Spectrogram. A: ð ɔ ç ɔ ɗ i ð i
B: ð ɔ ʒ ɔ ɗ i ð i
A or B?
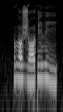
B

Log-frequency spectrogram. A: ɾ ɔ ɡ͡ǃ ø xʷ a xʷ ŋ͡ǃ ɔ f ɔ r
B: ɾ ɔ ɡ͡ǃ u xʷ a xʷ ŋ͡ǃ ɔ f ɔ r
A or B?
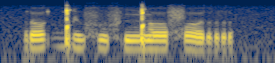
A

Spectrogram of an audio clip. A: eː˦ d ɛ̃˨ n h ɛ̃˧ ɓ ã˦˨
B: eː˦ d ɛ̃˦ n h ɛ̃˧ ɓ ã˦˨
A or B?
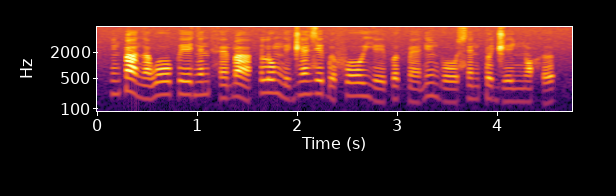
B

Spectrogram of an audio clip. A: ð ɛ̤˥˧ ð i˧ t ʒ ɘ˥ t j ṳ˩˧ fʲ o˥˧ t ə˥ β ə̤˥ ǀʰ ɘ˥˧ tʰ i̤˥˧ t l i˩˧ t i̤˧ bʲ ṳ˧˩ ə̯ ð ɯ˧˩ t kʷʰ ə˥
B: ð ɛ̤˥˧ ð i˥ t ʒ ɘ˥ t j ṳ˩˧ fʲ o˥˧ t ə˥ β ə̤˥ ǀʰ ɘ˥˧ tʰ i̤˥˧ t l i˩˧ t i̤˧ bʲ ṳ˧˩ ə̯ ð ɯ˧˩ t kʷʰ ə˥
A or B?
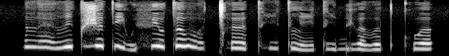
B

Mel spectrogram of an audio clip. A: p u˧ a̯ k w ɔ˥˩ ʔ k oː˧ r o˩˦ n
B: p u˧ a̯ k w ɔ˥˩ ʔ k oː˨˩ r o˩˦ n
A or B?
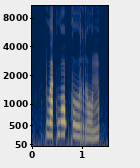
A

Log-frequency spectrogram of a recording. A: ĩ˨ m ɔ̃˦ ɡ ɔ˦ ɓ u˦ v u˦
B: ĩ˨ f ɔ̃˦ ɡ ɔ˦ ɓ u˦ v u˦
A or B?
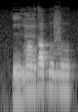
A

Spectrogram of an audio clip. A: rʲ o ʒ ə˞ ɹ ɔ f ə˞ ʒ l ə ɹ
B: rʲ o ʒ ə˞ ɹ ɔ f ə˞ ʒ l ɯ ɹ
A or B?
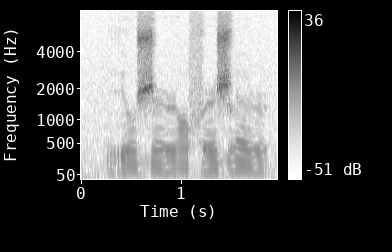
A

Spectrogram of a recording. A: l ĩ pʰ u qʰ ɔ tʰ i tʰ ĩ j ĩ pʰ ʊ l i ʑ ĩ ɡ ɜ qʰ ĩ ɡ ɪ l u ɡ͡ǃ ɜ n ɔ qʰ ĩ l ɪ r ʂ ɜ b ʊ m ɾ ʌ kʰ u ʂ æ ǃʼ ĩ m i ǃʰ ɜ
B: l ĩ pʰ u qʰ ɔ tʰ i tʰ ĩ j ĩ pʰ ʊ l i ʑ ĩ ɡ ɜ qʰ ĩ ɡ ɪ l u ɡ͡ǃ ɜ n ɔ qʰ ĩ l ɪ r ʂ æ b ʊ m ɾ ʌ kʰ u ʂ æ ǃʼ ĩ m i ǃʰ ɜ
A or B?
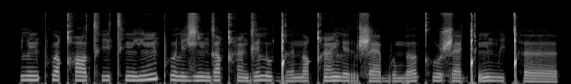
B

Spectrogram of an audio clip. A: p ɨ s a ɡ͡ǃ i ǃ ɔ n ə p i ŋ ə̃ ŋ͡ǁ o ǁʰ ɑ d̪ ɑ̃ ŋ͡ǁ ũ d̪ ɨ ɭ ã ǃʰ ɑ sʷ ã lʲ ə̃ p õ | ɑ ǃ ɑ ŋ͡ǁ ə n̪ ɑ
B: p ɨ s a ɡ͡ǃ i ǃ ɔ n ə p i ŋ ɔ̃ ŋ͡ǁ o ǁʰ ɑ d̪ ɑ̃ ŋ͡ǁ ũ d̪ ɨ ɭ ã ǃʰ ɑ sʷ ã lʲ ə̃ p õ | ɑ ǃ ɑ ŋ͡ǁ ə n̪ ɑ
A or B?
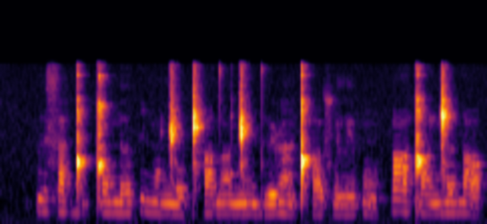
B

